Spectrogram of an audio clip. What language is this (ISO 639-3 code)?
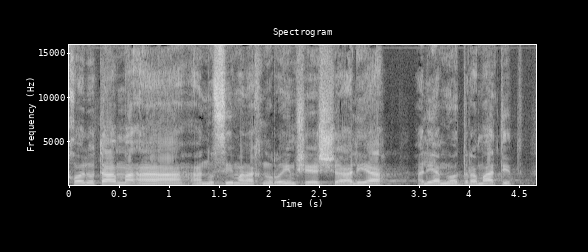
heb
